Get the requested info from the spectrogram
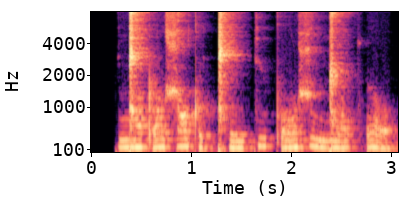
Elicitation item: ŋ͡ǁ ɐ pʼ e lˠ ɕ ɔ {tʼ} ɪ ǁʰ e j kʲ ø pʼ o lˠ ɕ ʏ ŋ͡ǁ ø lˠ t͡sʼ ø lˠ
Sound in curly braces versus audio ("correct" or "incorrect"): correct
